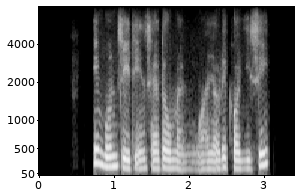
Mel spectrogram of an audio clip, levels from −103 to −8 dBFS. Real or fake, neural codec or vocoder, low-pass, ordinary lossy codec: fake; vocoder, 44.1 kHz, 128 mel bands, Pupu-Vocoder; 7.2 kHz; Opus, 16 kbps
